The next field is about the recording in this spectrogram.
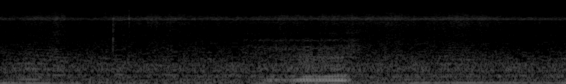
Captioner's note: frustrated growl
